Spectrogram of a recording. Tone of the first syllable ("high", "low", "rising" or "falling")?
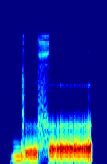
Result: rising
